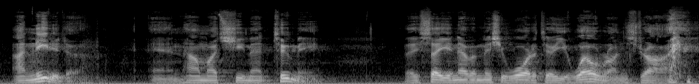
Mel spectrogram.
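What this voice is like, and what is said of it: New Orleans accent, dropped R's. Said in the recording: “as far as my dialect goes, you probably haven't understood about 40% of what I said ... New Orleans ... We don't have any R's at all in our vocabulary ... a combination, I guess, between Spanish and French”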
